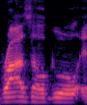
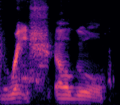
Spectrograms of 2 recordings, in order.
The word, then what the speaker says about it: Ra's al Ghul: Because it's not Ra's al Ghul, it's Ra's al Ghul.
